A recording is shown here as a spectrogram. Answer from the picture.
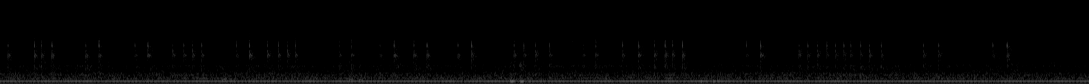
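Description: Faint, quick clicks in short runs of several at a time, from a Nexus Player remote's buttons being pressed to step across an on-screen keyboard and key in a Wi-Fi password letter by letter. A steady low hum lies under them, with one soft thump about five seconds in.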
